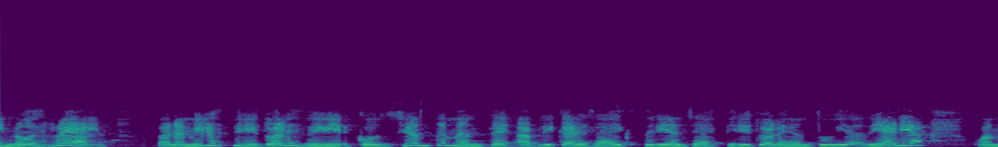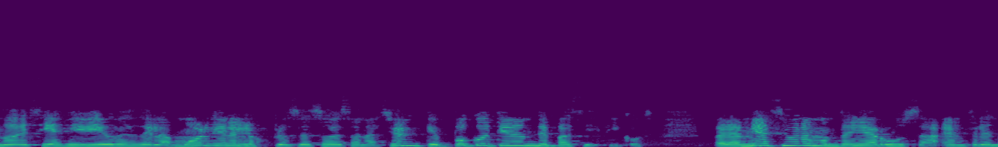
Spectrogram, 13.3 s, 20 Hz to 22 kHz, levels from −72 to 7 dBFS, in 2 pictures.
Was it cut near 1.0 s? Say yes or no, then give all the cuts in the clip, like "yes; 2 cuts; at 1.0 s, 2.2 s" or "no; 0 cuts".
no; 0 cuts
